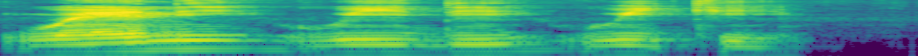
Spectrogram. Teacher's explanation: O latim clássico não possui o som da letra V de verde, mas essa letra é o som da vogal U. Posteriormente, essas letras se tornaram duas, mas no latim, sempre que lermos uma palavra com V, devemos lembrar que é a letra U.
